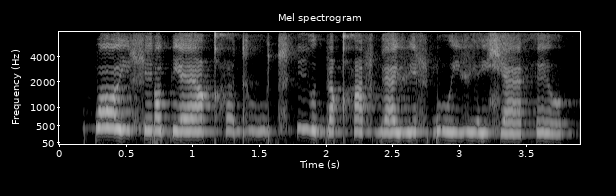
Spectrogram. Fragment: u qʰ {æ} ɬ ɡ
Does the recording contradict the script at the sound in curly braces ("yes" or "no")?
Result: no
